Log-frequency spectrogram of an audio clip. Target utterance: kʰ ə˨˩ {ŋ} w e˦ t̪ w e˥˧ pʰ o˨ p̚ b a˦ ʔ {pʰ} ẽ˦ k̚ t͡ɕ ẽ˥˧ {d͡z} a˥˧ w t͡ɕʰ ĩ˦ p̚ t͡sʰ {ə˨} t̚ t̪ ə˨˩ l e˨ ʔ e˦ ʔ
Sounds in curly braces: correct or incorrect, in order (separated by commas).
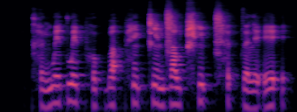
correct, correct, correct, incorrect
